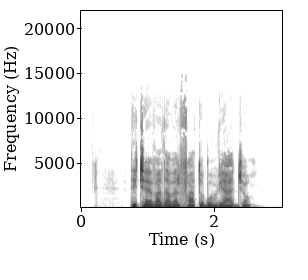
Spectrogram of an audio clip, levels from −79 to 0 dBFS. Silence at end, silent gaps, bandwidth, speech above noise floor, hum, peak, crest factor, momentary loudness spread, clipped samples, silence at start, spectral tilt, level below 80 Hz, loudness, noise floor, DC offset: 0.45 s; none; 13 kHz; 41 dB; none; -4 dBFS; 20 dB; 9 LU; under 0.1%; 0.75 s; -4.5 dB/octave; -36 dBFS; -23 LUFS; -63 dBFS; under 0.1%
